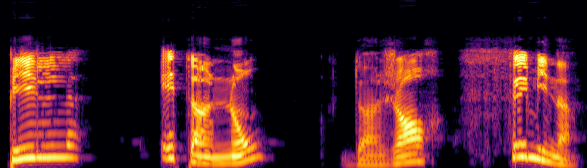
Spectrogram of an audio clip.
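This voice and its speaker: Very slow, bright male teacher voice. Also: a little high, big pitch swings, dry recording. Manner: spells out letters and syllables one by one. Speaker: French pronunciation teacher. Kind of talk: slow, deliberate pronunciation lesson. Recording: dry, dull lo-fi voice-over.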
